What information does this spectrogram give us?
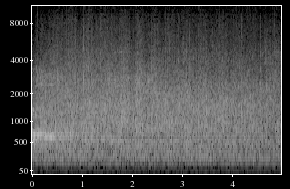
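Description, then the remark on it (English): An audience at a speech in Colorado applauds steadily for about five seconds, a dense, even wash of many hands clapping at a fairly loud, consistent level without pause or buildup. “You can clap for that, man.”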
